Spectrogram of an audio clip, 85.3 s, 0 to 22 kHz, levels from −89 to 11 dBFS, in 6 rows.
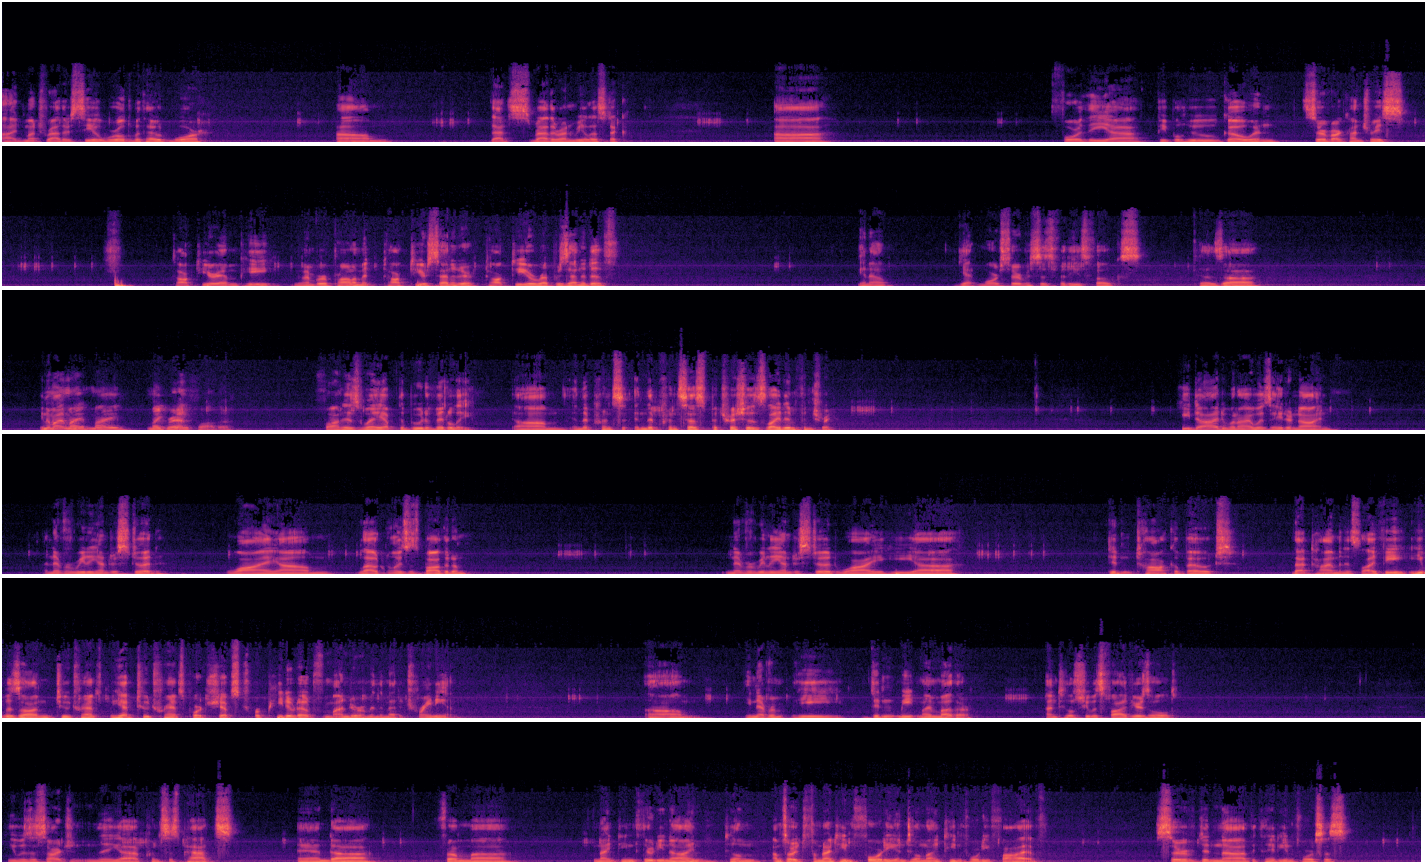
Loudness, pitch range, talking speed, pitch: -24 LUFS, 95-110 Hz, 115 wpm, 100 Hz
